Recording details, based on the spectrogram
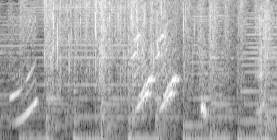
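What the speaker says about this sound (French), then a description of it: "Maintenant, on peut verser tout sur les moules." Hot caramel mixture is poured into lollipop molds, with repeated liquid glugging and pouring sounds and gurgling splashes in short bursts, up close and moderately loud.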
